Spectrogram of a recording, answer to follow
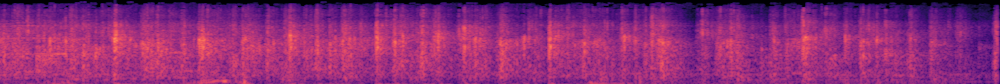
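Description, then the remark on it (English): A crowd at a worship service claps in praise, steadily and continuously, many hands blending into a dense, bright wash of applause, fairly loud, with no pauses. “Let's give the Lord a hand clap of praise tonight.”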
